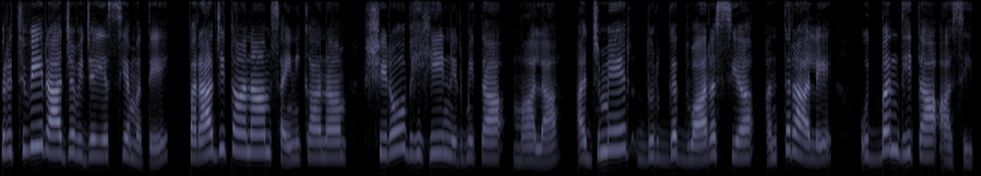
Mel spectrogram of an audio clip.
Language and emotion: Sanskrit, neutral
